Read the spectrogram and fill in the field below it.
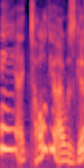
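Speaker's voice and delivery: tense, strained voice. Voicing Uchet as the player thanks her for the mural, in a strained high Uchet voice. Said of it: "You can tell my voice is starting to go".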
